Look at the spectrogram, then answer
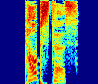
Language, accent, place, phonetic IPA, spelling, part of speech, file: German, Germany, Berlin, [ˈtaʊ̯pstəs], taubstes, adjective, De-taubstes.ogg
- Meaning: strong/mixed nominative/accusative neuter singular superlative degree of taub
